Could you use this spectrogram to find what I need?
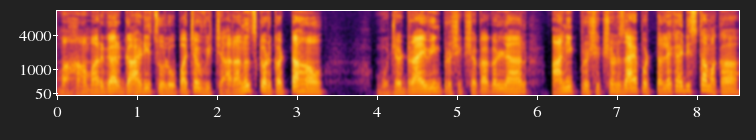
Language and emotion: Goan Konkani, fearful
